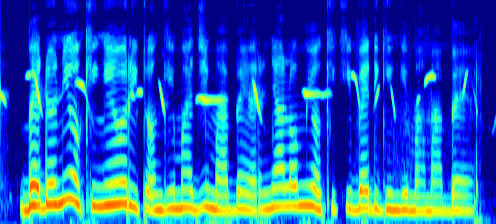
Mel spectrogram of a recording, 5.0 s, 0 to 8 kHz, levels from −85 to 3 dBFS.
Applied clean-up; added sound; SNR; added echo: none; Chirp, tweet; 17 dB; none.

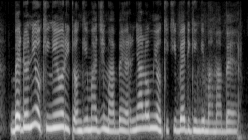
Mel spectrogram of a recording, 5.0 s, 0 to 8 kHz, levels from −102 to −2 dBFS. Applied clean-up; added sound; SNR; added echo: none; none; none; none.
